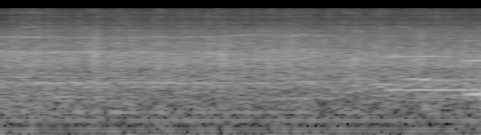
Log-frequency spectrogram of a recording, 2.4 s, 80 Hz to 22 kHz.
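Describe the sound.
Applause from the audience at a live concert in Buenos Aires in 1990: dense, steady clapping at an even level throughout, with no breaks.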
